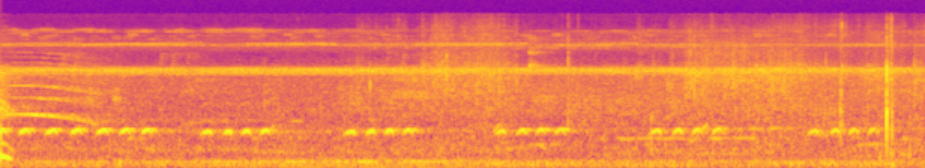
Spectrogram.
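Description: Rapid runs of short, identical calls from an animal, several notes a second, stopping and starting again, over a steady high-pitched insect drone. A sharp click near the end.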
